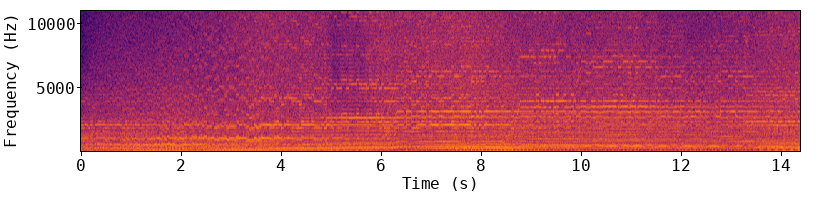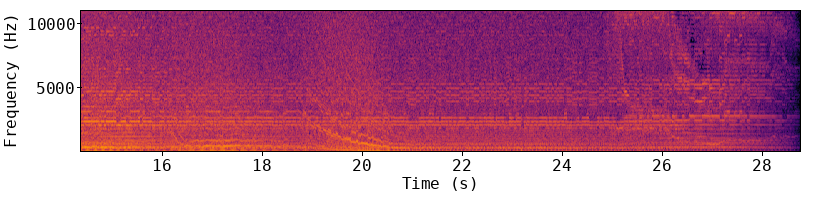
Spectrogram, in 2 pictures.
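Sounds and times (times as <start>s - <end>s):
drone in C: 0.0s - 27.7s.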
